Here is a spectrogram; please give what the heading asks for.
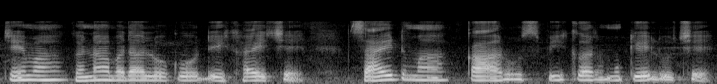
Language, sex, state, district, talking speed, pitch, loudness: Gujarati, female, Gujarat, Valsad, 100 wpm, 195 Hz, -16 LUFS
